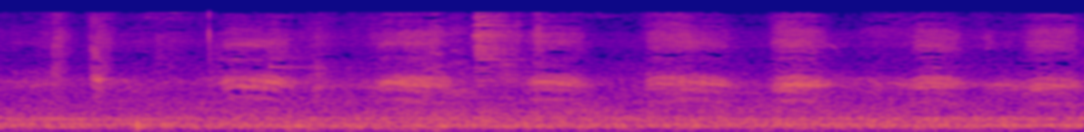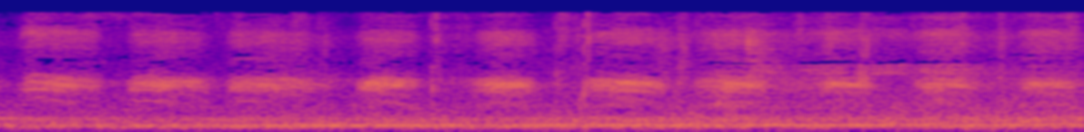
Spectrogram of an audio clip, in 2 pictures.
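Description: A bird calling over and over, short calls at about two a second, with a low steady hum underneath.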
